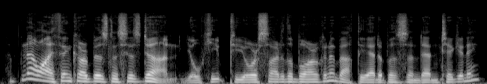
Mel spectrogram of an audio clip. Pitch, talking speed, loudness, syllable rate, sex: 125 Hz, 260 wpm, -18 LUFS, 6.5 syllables/s, male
